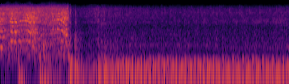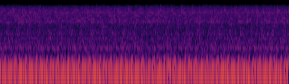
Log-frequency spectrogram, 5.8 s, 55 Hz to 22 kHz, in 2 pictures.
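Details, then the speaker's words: Victory Judge V-twin motorcycle with a 2-into-1 exhaust, just fired up: a short crank, it catches, then settles straight into a steady loping idle of about three beats a second with a nice note; normal start and idle. "Okay, so this is her fired up. Got a nice note, 2 into 1."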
